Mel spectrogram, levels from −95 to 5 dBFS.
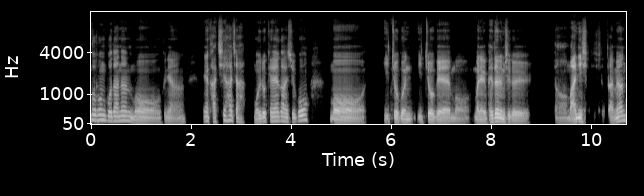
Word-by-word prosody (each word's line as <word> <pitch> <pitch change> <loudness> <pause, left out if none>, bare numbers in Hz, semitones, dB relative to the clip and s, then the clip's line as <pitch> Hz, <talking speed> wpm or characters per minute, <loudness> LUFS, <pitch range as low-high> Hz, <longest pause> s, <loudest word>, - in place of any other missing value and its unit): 부분보다는 150 -3 0
뭐 80 -4 -2
그냥 75 -2 -7 0.4
'그냥 - - -2
같이 160 - -2
하자.' 130 -9 -2 0.2
뭐 100 +1 -2
이렇게 130 +3 0
해 135 +1 +3
가지고 135 +5 -1 0.4
뭐 80 -7 +1 0.4
이쪽은 100 -2 -1
이쪽에 90 -4 +2
뭐 70 -3 -8
만약에 90 -1 +2
배달 120 +4 +5
음식을 80 - 0 0.5
어 75 0 -10
많이 85 +9 +7
시키셨다면 455 - -2
95 Hz, 260 characters per minute, -25 LUFS, 80-135 Hz, 0.5 s, 많이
